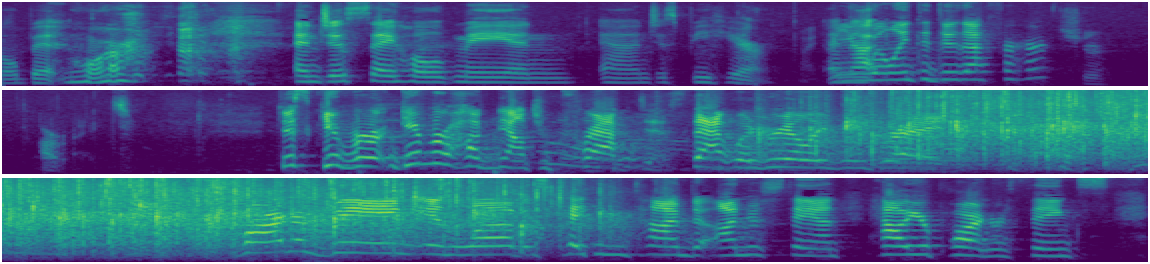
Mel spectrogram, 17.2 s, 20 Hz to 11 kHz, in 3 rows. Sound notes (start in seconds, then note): 9.2 applauding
